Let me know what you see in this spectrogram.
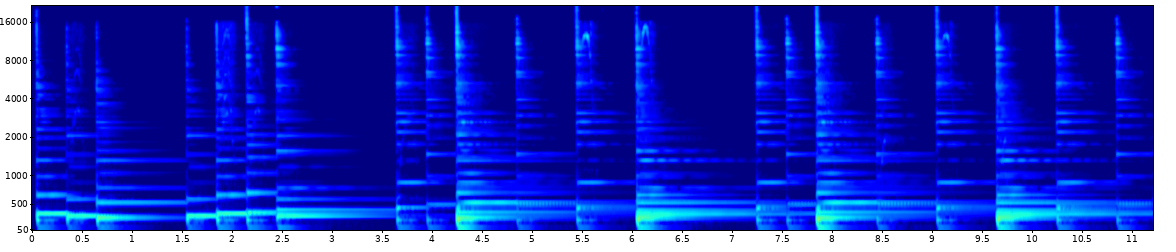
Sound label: The First Noel Ukulele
